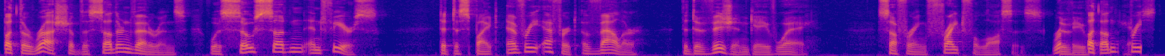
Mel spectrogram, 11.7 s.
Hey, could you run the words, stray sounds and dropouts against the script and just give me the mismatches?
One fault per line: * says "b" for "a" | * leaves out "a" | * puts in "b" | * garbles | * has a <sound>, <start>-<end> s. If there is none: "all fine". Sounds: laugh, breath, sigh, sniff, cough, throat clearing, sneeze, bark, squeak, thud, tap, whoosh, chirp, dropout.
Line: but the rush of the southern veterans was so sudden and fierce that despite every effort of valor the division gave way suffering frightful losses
* garbles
